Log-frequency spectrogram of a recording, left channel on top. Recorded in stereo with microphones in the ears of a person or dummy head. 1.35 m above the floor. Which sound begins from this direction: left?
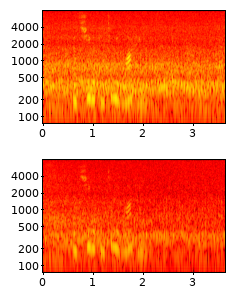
A woman speaking, at 0.6 s.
